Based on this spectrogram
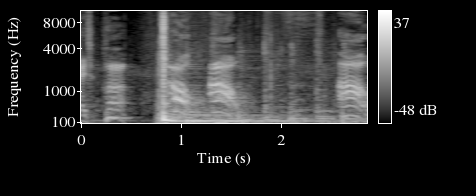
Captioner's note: thud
